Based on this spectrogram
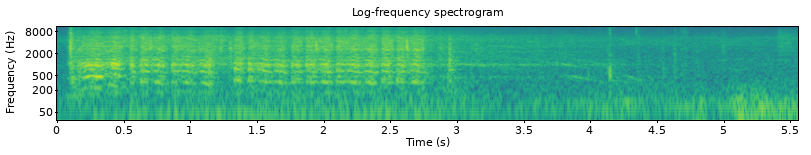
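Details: BMW 325is being cranked during fuel-pump troubleshooting: starter churns steadily about three seconds but the engine never catches; cranks, no start.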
